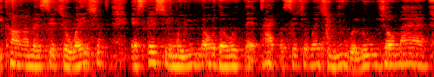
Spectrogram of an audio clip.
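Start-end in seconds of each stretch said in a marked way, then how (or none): none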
